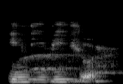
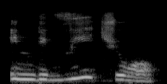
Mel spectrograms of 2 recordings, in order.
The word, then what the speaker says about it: individual: yeah okay all right so individual again individual yeah the third syllable the third stress individual okay or we can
